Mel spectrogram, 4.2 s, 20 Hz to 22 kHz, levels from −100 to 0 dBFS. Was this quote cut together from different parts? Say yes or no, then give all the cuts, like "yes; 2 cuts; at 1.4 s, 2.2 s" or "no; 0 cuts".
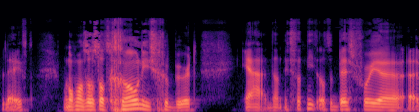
no; 0 cuts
